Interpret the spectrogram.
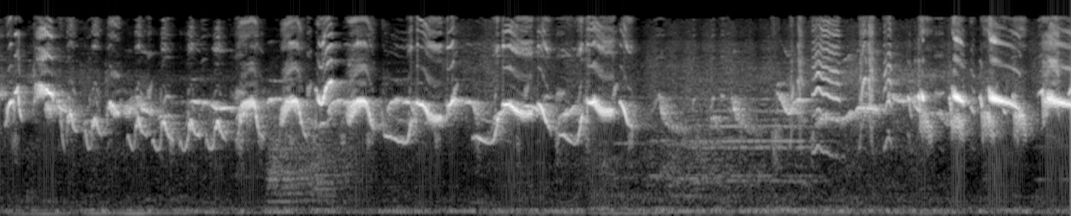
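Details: Chinese hwamei singing as a female dances and fans her feathers to fire up the male: long continuous stream of loud, looping whistles with a brief rough patch midway, then renewed bright phrases; faint low hum throughout.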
